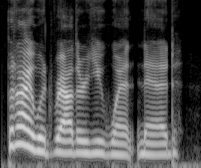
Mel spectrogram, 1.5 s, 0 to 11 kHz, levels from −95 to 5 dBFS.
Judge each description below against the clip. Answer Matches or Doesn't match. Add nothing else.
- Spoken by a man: Doesn't match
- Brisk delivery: Matches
